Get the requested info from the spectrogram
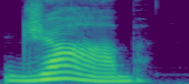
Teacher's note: back the inside of the mouth is dark the word job the jaw drops and the tongue presses down in the back ah when this vowel is in a stressed syllable the voice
